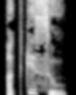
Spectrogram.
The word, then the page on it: ಅಗುಸೆ: aguse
